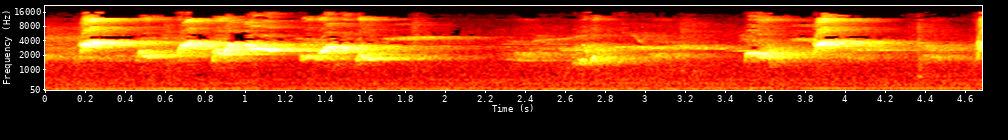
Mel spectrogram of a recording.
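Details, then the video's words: Greeting the morning, a red-whiskered bulbul delivers quick, bubbling whistled phrases with rising and falling slurs, a brief lull, then more bright, sharp notes. "Chào mào hót chào ngày mới"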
